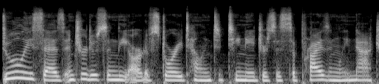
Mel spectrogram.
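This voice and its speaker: Speaking very fast, a woman uses a medium pitch and fairly even intonation. Her voice is somewhat breathy. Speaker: radio reporter. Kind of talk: radio news feature narration.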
